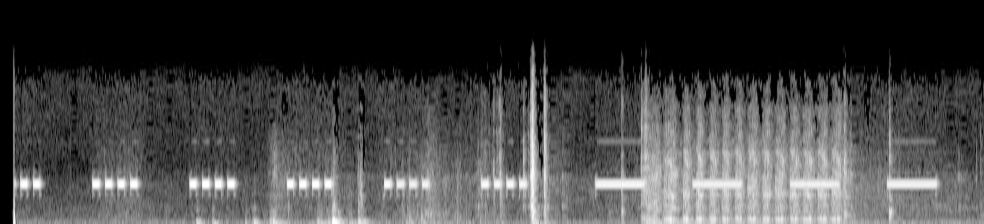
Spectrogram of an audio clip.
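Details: Acura Integra: repeated chime beeps, then about two seconds of even starter cranking that never catches. Engine turns over but won't start, cause unknown.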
